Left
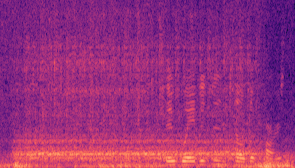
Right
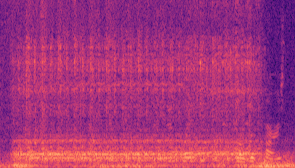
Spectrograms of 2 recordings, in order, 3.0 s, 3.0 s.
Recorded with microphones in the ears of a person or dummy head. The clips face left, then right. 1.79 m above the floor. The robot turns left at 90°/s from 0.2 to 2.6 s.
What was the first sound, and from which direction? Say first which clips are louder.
A woman speaking: left 4 dB; 75° left.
